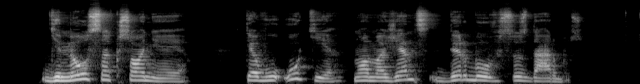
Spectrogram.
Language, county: Lithuanian, Kaunas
